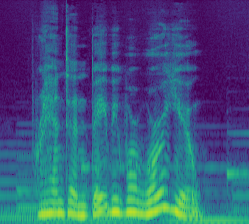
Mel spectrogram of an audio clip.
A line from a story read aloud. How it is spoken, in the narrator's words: Anna gasped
